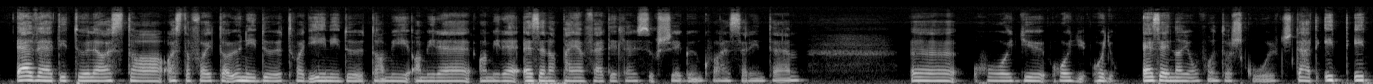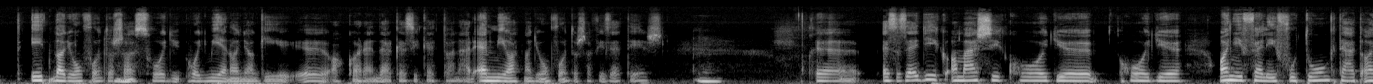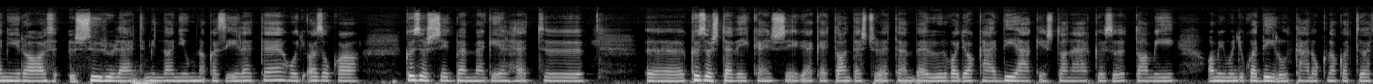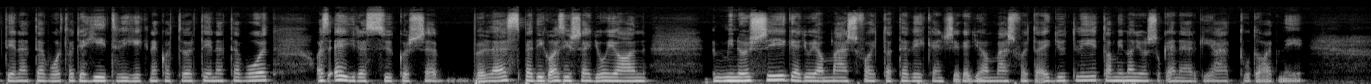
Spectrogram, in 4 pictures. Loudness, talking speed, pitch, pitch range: -20 LUFS, 130 wpm, 165 Hz, 160-170 Hz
